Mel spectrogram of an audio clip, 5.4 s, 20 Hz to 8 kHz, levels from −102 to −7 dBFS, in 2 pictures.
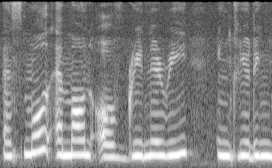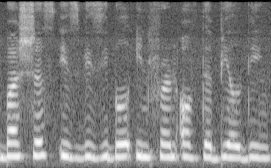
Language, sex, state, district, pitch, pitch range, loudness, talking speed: English, female, Nagaland, Kohima, 235 Hz, 220-245 Hz, -13 LUFS, 145 wpm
